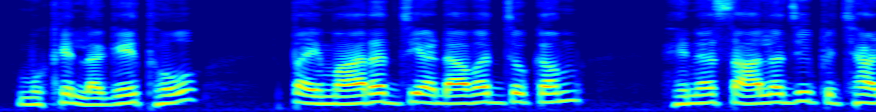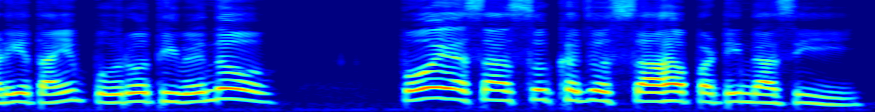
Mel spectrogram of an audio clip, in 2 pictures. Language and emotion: Sindhi, happy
